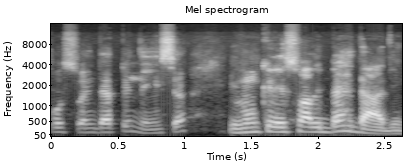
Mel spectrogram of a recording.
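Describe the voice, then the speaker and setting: Dry and close with no echo, this clip has a man speaking. His pitch is fairly high, with ordinary pitch variation. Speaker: history teacher. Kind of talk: lecture. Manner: fast; sometimes stumbles over words.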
